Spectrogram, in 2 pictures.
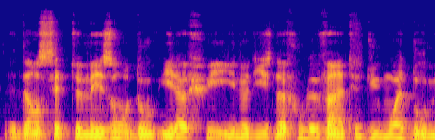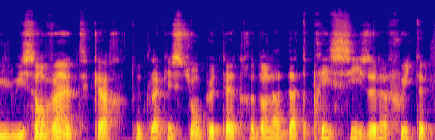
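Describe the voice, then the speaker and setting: A man reading a novel aloud, voicing an earnest, persuasive gentleman who speaks in a calm, measured way. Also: mid-range voice. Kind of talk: audiobook reading.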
